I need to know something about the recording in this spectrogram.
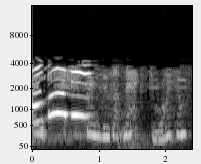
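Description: A high, meow-like call that rises and then falls in pitch, lasting under a second. It is followed by a short, quieter, noisy stretch, and speech picks up again near the end.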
